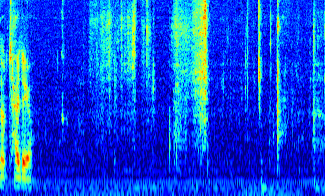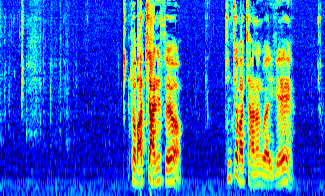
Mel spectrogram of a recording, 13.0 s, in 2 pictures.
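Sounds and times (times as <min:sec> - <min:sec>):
person chewing: 0:04.8 - 0:08.0.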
